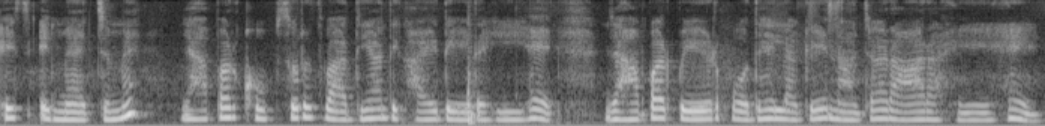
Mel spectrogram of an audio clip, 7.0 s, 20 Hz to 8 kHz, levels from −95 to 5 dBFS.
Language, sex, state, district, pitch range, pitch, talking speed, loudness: Hindi, female, Rajasthan, Jaipur, 185-220 Hz, 205 Hz, 165 wpm, -21 LUFS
